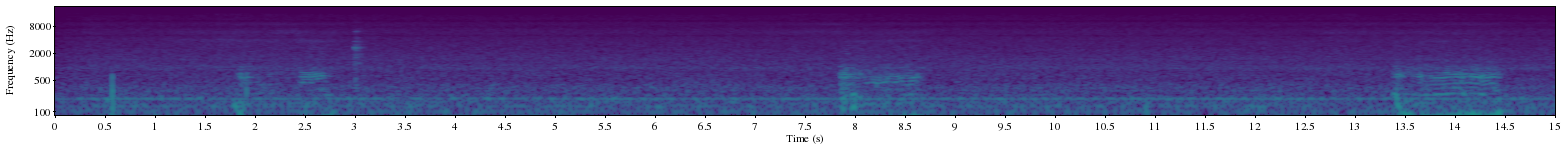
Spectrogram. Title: パグのいびき pug snoring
